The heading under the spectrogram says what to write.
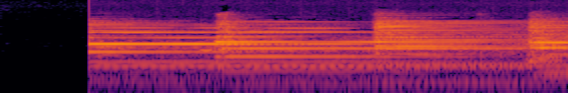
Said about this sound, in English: Yeah, hopefully I had enough time to, you know, to time it so that the, you know, the bells could actually play and everything.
